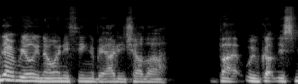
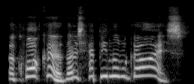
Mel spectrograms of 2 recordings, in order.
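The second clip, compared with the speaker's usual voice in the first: mock disbelief; 4 dB louder than usual. Real, not acted. Ironic about the biting quokka.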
